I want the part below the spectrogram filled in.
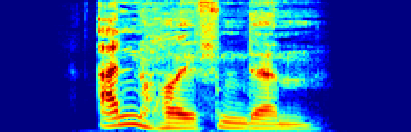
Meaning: strong dative masculine/neuter singular of anhäufend
- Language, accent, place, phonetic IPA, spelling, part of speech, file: German, Germany, Berlin, [ˈanˌhɔɪ̯fn̩dəm], anhäufendem, adjective, De-anhäufendem.ogg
